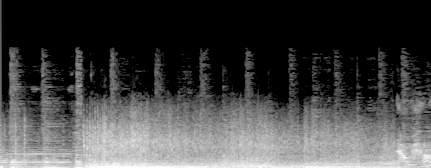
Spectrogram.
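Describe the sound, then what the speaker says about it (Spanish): A cartoon doghouse turned aircraft gives off a strange, continuous propeller-like drone with rising and falling tonal whine, loud and steady throughout, mixed with a busy soundtrack. "se escuchan sonidos un poco extraños y parecidos al de una hélice"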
